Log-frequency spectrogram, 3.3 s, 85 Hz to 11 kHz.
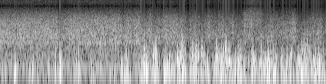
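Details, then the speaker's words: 1950s Worcester Wizard 6JC3020 20-inch box fan with sleeve bearings, running on high before restoration: steady strong rush of air, no hum, rattle or vibration; motor good and strong, normal running. "Fan is very powerful. It's good. Motor's good and strong to it. Good and strong. There's no humming or anything like that, so that's a good thing."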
